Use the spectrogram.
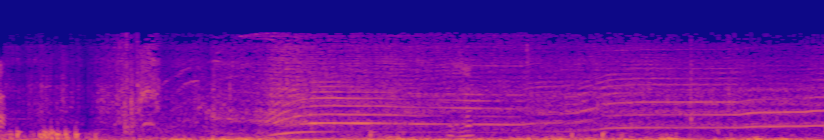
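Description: Drone propellers spin up after a few rustling clicks as soldiers launch a drone with a charged battery under a clear, sunny sky, settling into a loud, steady high-pitched buzz with a layered whine that steps up in pitch toward the end.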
